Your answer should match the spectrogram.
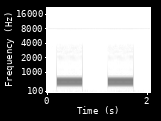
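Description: Telephone busy signal: a two-note electronic tone beeping twice, each beep about half a second long with half-second gaps.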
